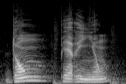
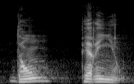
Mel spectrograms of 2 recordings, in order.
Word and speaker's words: Dom Pérignon: Next up, the champagne brand Dom Pérignon, and if you want to learn whether Dom Pérignon champagne is worth it or not, please check out this video here. Again, Dom Pérignon.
